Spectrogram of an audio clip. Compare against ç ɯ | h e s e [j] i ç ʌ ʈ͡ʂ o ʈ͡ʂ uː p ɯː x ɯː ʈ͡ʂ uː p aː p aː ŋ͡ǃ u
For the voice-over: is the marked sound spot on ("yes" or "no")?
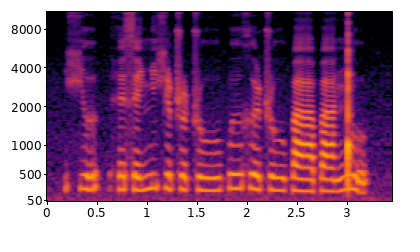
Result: no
